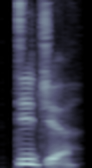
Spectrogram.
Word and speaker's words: did you: Listen to how the words did and you push together. Didja, didja. Right, it almost sounds like a J sound.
